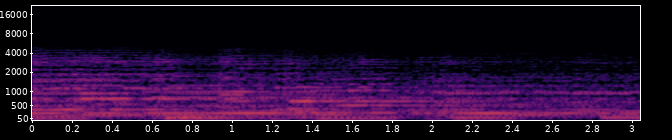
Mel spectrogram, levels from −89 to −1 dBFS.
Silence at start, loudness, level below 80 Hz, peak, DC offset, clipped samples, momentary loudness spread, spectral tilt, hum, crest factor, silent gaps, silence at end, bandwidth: 0 s; -48 LUFS; -60 dBFS; -34 dBFS; under 0.1%; under 0.1%; 6 LU; -8 dB/octave; none; 12 dB; none; 0 s; 5.2 kHz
